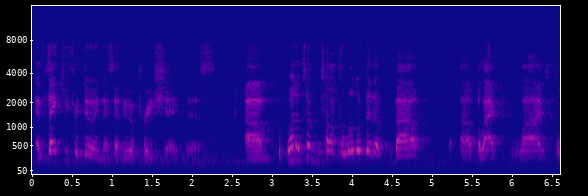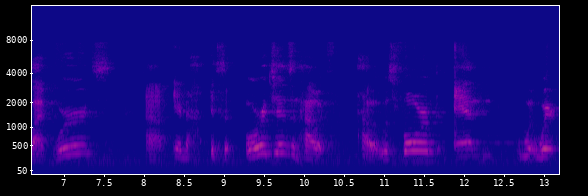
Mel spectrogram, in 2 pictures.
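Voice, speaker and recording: A male podcast host interviewing guests, his voice thin and tinny as if he were talking through a tin can from far across the room, with halting restarts. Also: mid-range voice, bright, forceful tone. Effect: tinny, distant sound, like talking through a tin can far away.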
